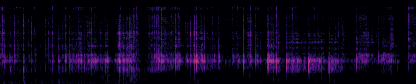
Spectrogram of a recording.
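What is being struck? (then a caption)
Small carved wooden box. Long nails scratch the carved lid of a small, hollow, whitewashed wooden box as it is turned in the hand, then move on to its plain wooden sides. The result is a steady run of dry, bright scratching and scraping strokes with a faint hollow tone ringing through them.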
